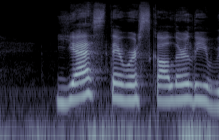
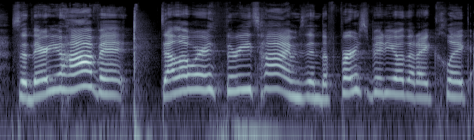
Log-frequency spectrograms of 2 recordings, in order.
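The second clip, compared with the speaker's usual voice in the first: loud, higher, emphatic punchline; triumphant reveal; 7 semitones higher, 13 dB louder than usual. Real, not acted. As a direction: belt out the proof like a big reveal. Triumphant punchline of her story.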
